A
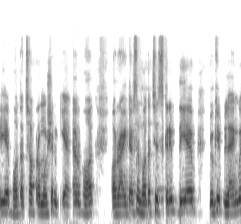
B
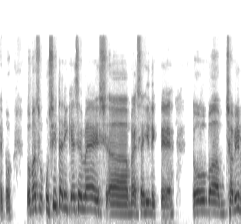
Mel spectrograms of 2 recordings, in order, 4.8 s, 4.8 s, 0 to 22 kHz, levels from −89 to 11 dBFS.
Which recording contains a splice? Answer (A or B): B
